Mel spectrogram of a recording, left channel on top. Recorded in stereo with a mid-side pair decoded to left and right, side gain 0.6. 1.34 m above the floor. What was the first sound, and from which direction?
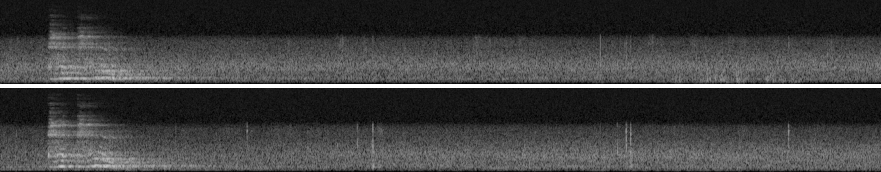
Throat clearing, 55° right.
